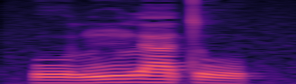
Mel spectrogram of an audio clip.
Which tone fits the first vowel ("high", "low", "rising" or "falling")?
low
